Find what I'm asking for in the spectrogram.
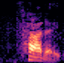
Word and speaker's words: Tsade: First of all, for pronunciation, notice in your Bible text, you've got T-S-A-D-E, and that is Tsade, Tsade, sort of the T-S sound.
